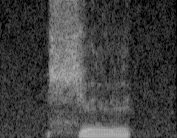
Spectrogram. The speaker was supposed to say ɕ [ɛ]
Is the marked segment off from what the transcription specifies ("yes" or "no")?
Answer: no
